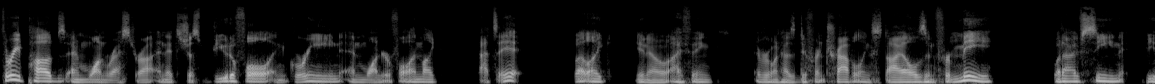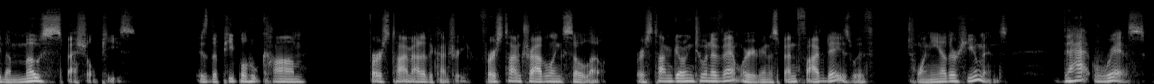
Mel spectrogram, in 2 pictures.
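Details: Adult male with unilateral vocal fold paralysis after open throat surgery for a rare chronic recurring throat condition (endoscopic surgery 2021, recurred within 4 months); voice improved but still has vocal fry and gives out for the day once tired.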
